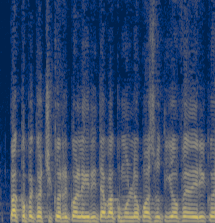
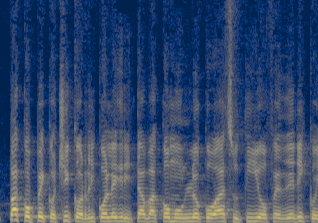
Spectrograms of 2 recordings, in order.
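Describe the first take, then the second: First: It is said extremely fast, without pauses. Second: It is said at a faster pace.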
